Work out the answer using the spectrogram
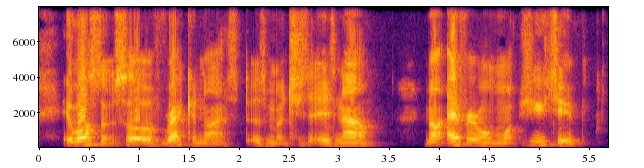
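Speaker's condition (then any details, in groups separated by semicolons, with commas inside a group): Cerebral palsy; not fully independent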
